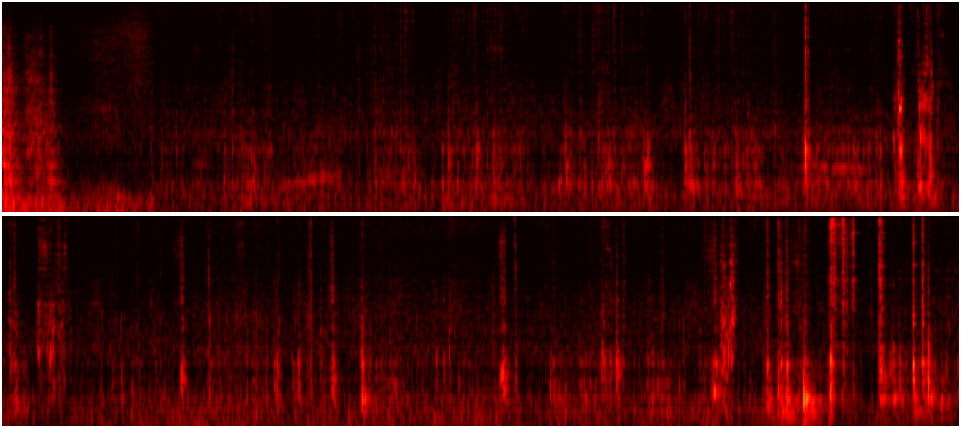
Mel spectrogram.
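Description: Brush scratching and dabbing as contact adhesive is spread on a panel, with scattered light taps and knocks that get busier near the end.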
